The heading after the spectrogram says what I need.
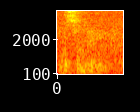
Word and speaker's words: Soave: I was doing a great job at the French pronunciation of your name, Soave, correct?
